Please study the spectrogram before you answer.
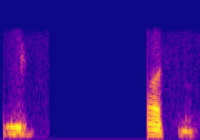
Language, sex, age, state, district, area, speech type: Urdu, male, 30-45, Maharashtra, Nashik, urban, conversation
